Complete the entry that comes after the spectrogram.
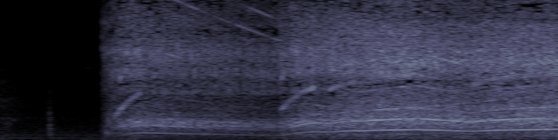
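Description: A power drill whirs to life after a brief quiet, holding a loud, steady, high-pitched whine, then revs up a notch partway through and keeps running.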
